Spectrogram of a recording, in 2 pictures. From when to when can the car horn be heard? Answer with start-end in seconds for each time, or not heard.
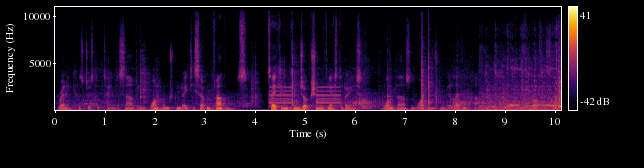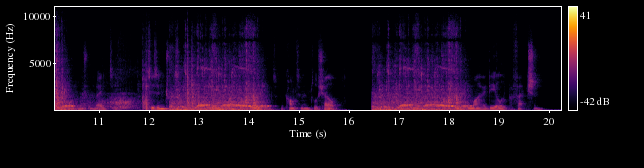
4.2-5.8.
